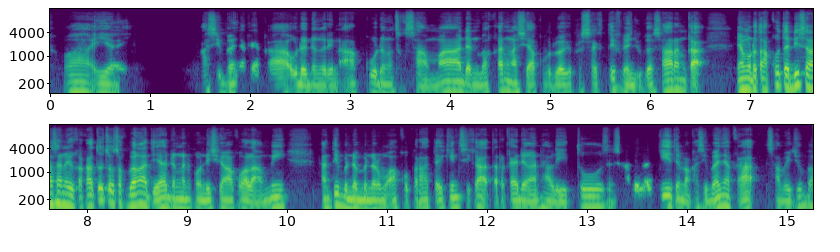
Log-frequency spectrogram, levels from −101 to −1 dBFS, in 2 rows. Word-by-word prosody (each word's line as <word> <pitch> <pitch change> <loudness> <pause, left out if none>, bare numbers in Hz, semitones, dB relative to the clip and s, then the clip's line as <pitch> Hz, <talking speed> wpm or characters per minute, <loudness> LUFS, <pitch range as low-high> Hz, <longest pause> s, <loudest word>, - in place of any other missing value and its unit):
Wah, 115 0 -2
iya 100 -1 -2
iya. - - -16 0.7
Makasih 105 - -7
banyak 100 +3 -5
ya, - - -5
Kak, 95 +2 -2
udah 90 - +4
dengerin 90 0 -4
aku 100 +1 -4
dengan 100 -1 -4
seksama 100 +6 0
dan 90 -3 0
bahkan 100 +6 -1
ngasih 105 -3 0
aku - - -28
berbagai 95 0 0
perspektif 105 +6 -6
dan 90 - 0
juga 95 +2 -3
saran, 125 +2 +2
Kak, - - +6 0.3
yang 135 - +5
menurut 145 +2 +4
aku - - +1
tadi 165 +3 +7
saran-saran 155 -4 +5
dari 130 - +3
Kakak 135 - +2
itu 195 - +1
cocok 160 -1 +1
banget 140 -4 +5
ya 110 - +6
dengan 105 -3 0
kondisi 100 0 -2
yang 95 -1 +1
aku 105 - 0
alami. 95 +7 +1 0.3
Nanti, 105 +8 -1
benar-benar 100 -3 +2
mau 95 - -2
aku - - -11
praktekkin 100 +4 -2
sih, - - -9
Kak, - - 0
terkait 95 0 -1
dengan 90 +2 0
hal 95 -4 -2
itu, 125 +8 -1
terus 165 +6 -12
sekali 450 - -5
lagi 130 - 0
terima 95 -8 -2
kasih 105 -2 -7
banyak, 120 +5 +2
Kak, - - -1
sampai 95 -1 -6
jumpa! 125 +6 -6
105 Hz, 230 wpm, -24 LUFS, 95-125 Hz, 0.7 s, tadi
